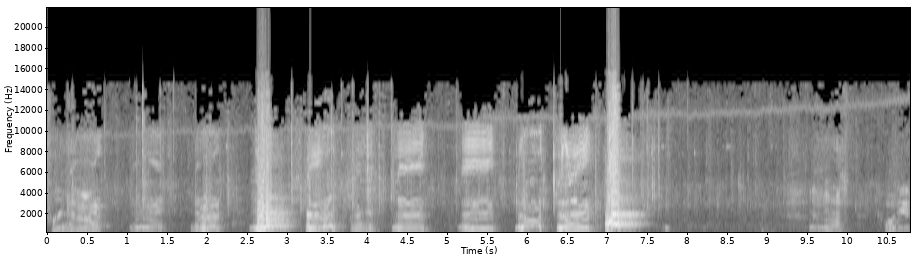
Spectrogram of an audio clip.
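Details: Pembroke Welsh Corgi named Lakota, a pet dog indoors, freaking out at a balloon she dislikes: a run of sharp, high-pitched harmonic barks and yips repeated about every half second, then quieter, with people's voices in between.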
